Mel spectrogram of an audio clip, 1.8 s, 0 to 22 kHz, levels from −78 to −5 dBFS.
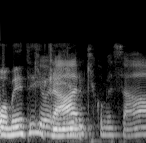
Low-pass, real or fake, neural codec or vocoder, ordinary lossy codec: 7.2 kHz; real; none; none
